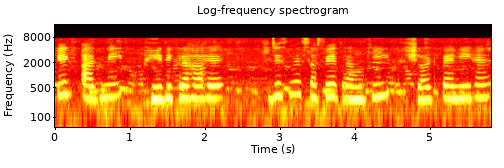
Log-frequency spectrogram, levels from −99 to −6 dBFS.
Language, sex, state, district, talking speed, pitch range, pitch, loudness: Hindi, male, Maharashtra, Mumbai Suburban, 135 wpm, 275-305 Hz, 285 Hz, -18 LUFS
